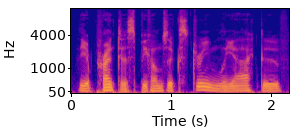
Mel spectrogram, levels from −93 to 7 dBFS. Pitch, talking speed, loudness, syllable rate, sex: 100 Hz, 135 wpm, -19 LUFS, 7.5 syllables/s, male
